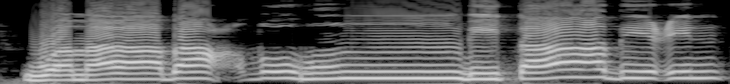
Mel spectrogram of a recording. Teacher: یہاں میم کے بعد با آ رہا ہے, اس میں اس انداز پہ ہم نے میم کو غنے کے ساتھ پڑھنا ہے کہ میم کے بعد با والا غنہ یہاں پہ ہوگا.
